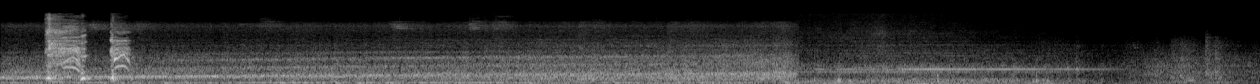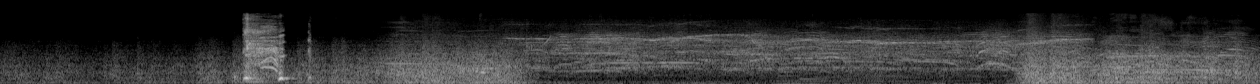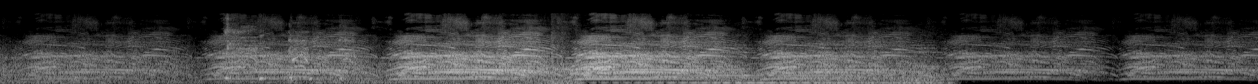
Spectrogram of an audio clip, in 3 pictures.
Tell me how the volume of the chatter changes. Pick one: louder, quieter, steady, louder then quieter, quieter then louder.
louder then quieter.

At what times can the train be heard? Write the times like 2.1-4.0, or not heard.
0.0-18.0, 22.7-34.8.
